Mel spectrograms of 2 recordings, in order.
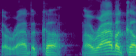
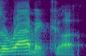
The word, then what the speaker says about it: Arabica: Arabica man. Arabica man. Welcome back, my friend. How are you? How are you, Arabic? Arabic? How do you pronounce that? It's Arabica.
